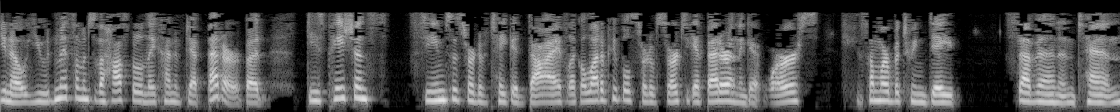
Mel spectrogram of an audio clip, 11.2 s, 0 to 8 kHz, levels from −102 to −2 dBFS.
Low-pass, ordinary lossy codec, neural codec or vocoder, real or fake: 7.2 kHz; MP3, 24 kbps; codec, 16 kHz, 0.8 kbps, ZipCodec; fake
